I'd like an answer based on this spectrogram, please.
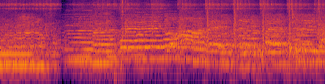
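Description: Live folk-dance band playing: accordion and clarinet with a tambourine jingling. A held chord breaks off a little over a second in, and the band goes into a quick melody.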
